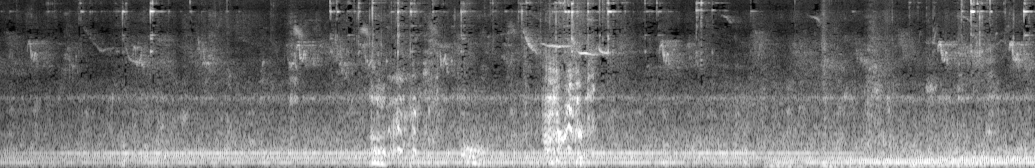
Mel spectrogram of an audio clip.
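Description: Dogs play-wrestling, with a few brief vocal sounds around four seconds in and again about a second and a half later, over a steady low hum.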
